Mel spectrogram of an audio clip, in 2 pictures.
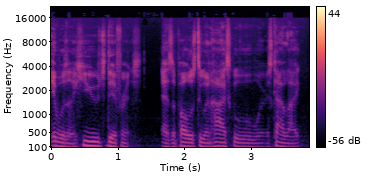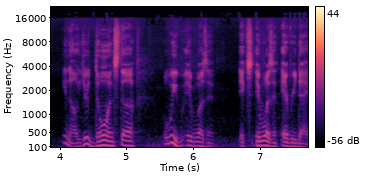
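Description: Fairly quick, fairly low speech from a man with a dark, mellow tone, ordinary pitch variation and an American accent. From Texas, Gulf Coast (Hitchcock). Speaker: basketball coach, former college player. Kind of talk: casual interview.

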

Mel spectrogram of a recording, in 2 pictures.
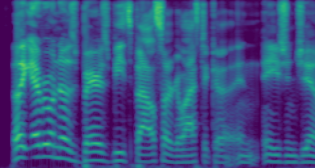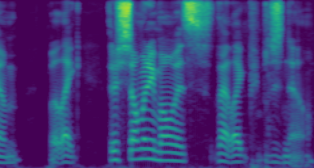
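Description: In a normal speaking voice, the speaker moves at a fairly quick pace with lively intonation. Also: man, medium pitch for a man. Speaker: guest. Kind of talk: casual chat.

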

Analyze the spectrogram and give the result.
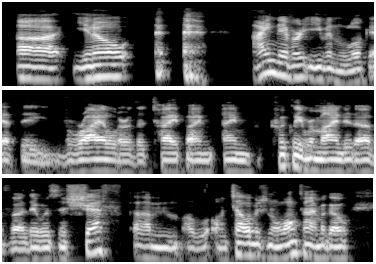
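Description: A man with a New York accent, fairly low in pitch, at a fairly slow pace with ordinary pitch variation. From New York City (Queens). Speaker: audiobook director and narration coach. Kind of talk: interview conversation.

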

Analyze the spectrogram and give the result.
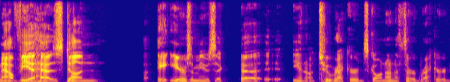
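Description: At a moderate pace, a man with a plain, everyday voice and a fairly low pitch speaks with ordinary pitch variation in a dry, close sound with no echo on a very clean recording with a silent background. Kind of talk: casual chat. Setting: live stream studio.

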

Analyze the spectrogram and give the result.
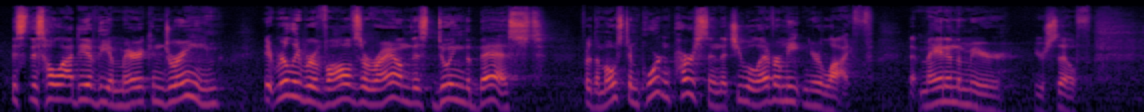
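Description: Over noticeable background noise, a man talks at a moderate pace with high pitch and ordinary pitch variation. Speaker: lay preacher. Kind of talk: sermon. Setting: church. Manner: halting, frequent fillers.

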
